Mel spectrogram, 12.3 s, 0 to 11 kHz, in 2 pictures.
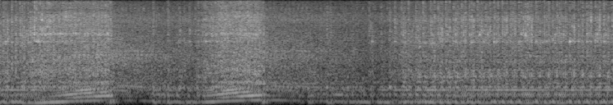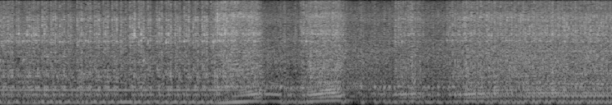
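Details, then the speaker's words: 1964 Bedford CA panel van petrol engine, first start after about 10 years unused, exhaust mostly rotted away: catches and revs up in a few blips, then settles to a rough but steady run; a runner. "um i think you'd say if you say that's a runner yeah so job done how good is that"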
